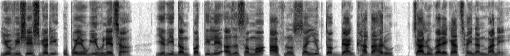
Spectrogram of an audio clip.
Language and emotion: Nepali, neutral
